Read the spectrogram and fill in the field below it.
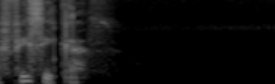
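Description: A man speaks close by.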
